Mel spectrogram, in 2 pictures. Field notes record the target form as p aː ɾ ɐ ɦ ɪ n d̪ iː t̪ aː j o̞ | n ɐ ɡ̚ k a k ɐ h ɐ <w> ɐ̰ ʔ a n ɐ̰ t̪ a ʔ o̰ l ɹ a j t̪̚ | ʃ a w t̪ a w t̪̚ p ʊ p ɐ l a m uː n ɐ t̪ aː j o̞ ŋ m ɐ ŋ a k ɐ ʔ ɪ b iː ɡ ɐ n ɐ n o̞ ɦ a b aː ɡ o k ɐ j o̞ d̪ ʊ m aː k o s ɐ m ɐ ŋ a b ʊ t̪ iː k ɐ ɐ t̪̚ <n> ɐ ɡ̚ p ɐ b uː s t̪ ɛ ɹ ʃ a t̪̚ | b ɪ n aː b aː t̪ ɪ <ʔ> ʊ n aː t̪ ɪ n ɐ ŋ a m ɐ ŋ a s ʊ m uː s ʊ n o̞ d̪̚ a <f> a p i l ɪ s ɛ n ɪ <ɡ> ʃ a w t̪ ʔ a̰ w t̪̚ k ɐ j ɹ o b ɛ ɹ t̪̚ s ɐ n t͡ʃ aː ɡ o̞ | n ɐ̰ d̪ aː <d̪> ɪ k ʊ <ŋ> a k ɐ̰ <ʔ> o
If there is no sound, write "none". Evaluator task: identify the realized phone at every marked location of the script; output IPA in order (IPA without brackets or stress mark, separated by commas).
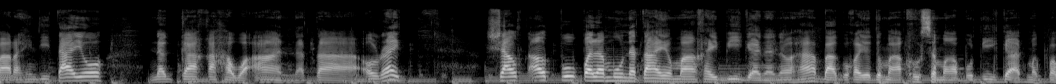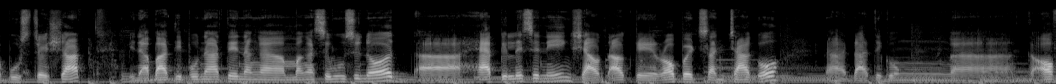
w, m, p, h, ŋ, t̪, ŋ, ʔ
